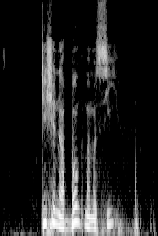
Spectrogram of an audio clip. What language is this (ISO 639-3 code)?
bre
